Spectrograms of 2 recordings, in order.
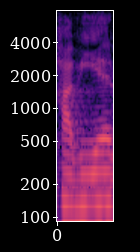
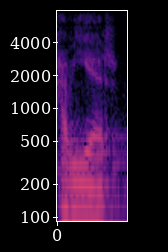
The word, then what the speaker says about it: Javier: शेरगिल, वो सब उसको हावियर बुलाते थे. हावियर, हावियर, इधर आ हावियर, because that's a Hispanic name, Javier. Written Javier, Xavier, but pronounced Javier.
